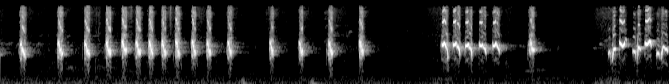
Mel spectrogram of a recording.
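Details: Yellow-vented bulbul (Pycnonotus goiavier) singing: a quick run of about a dozen short, sharp, evenly spaced notes, then slower single notes, followed by tight bursts of chattering notes after a brief silence.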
